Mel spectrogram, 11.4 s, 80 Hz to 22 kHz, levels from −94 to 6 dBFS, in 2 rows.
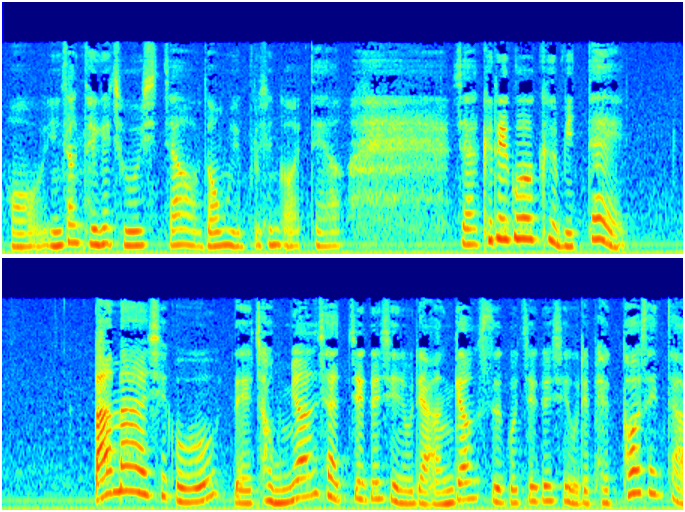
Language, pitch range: Korean, 190-270 Hz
